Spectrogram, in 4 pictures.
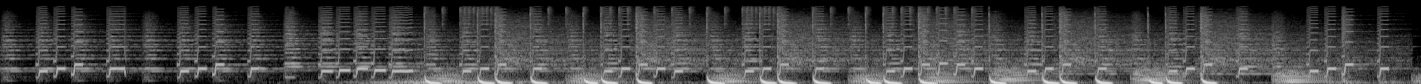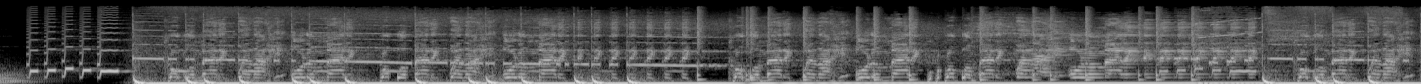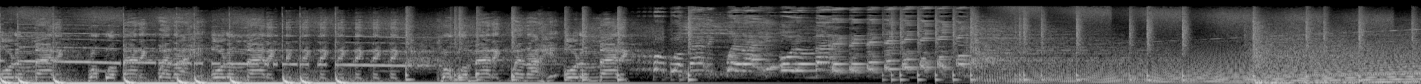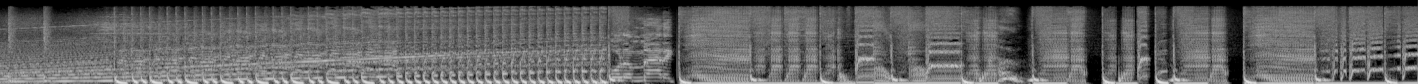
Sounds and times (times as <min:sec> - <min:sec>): Dubstep: 0:01.9 - 0:56.8.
